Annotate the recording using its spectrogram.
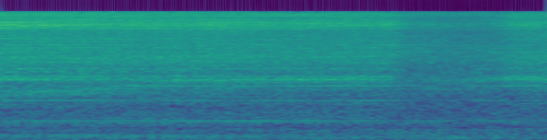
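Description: Eldorado gun drilling machine running, its electric motors giving a steady mechanical hum with a few constant whining tones.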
